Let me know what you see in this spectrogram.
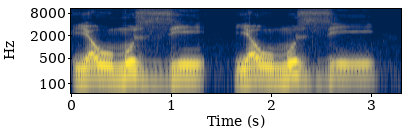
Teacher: alif lam tersebut kita tidak bunyikan. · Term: alif lam syamsiah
